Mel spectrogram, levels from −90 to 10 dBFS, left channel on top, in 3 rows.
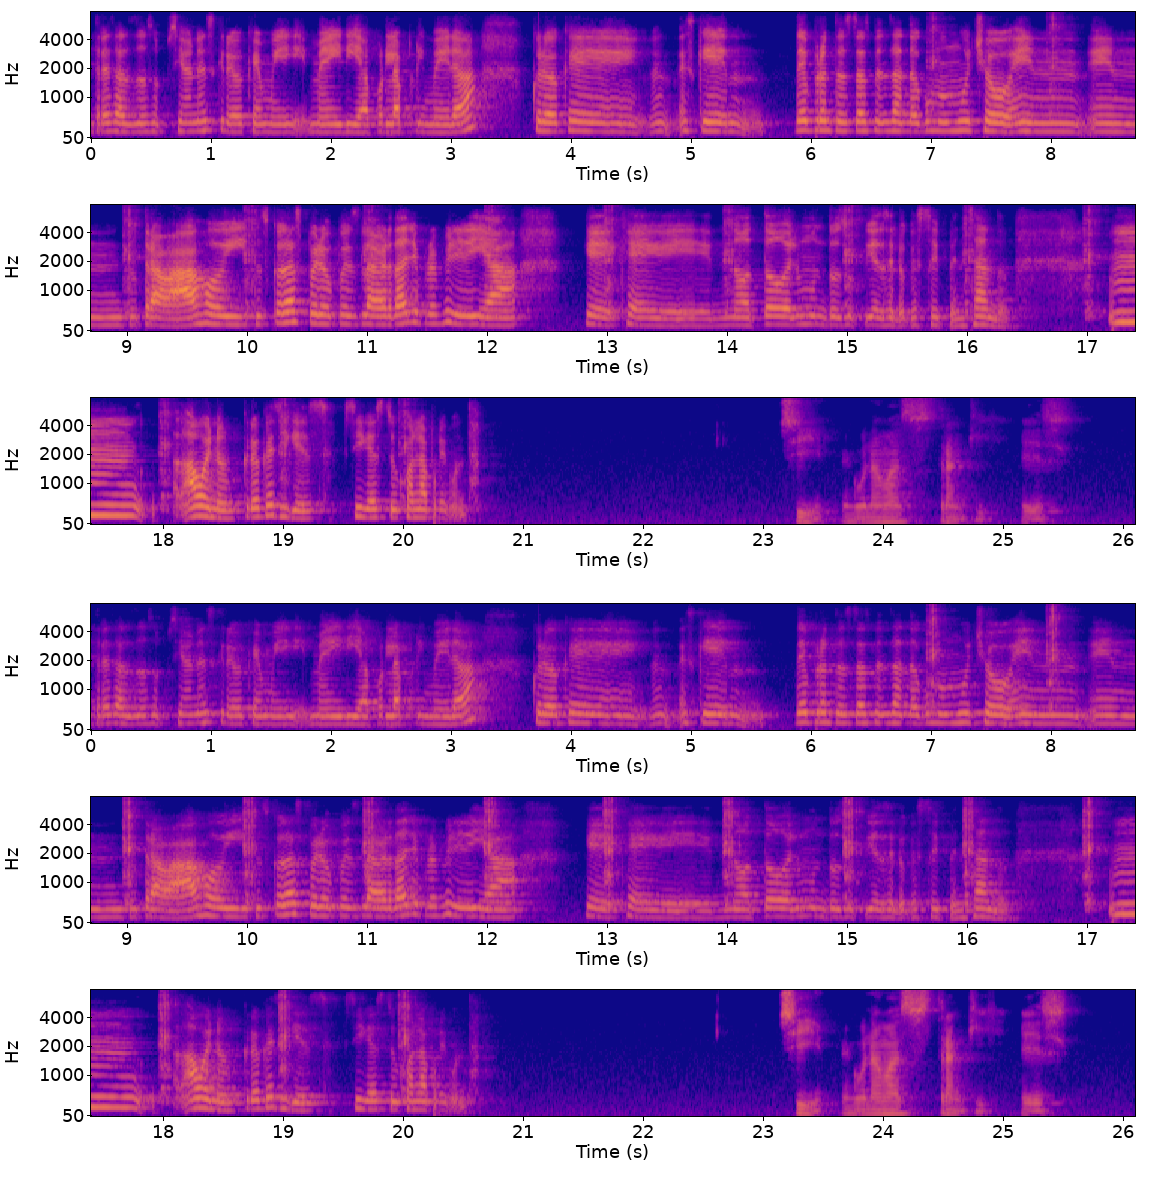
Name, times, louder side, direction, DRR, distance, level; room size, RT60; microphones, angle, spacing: voice 1, 0.0-5.6 5.9-20.6, left 5 dB, 75° left, 12 dB, 0.8 m, -29 dB
Tick-tock, 7.0-7.1 8.0-8.1 9.0-9.1 10.0-10.1 11.0-11.1 12.0-12.1 13.0-13.1 14.0-14.1 15.0-15.1 16.0-16.1 17.0-17.1 18.0-18.1 19.0-19.1 20.0-20.1, right 5 dB, 30° right, 0.8 m, -37 dB
voice 2, 23.2-25.5, right 7 dB, 70° right, 14 dB, 0.7 m, -36 dB
23.0 x 11.5 x 4.2 m, 0.74 s
head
